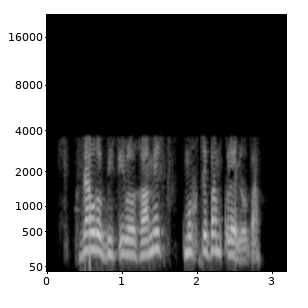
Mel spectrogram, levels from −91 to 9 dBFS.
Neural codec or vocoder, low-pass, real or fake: none; 3.6 kHz; real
